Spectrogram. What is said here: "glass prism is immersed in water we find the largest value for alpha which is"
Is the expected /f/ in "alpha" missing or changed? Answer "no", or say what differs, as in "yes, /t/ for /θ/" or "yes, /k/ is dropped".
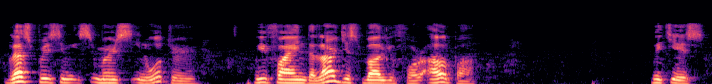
yes, /p/ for /f/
